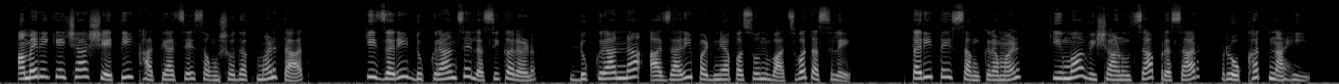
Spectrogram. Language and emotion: Marathi, neutral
